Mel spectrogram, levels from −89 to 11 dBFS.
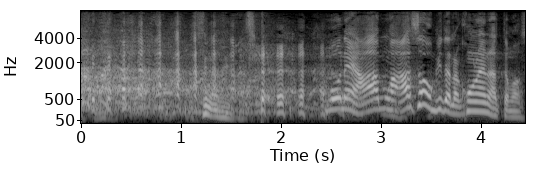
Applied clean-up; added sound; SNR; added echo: none; none; none; none.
